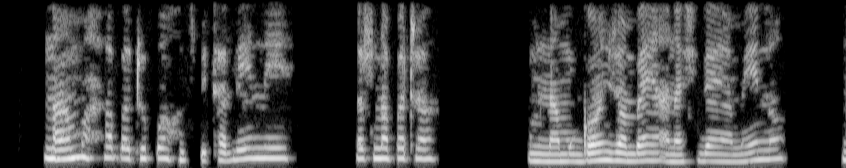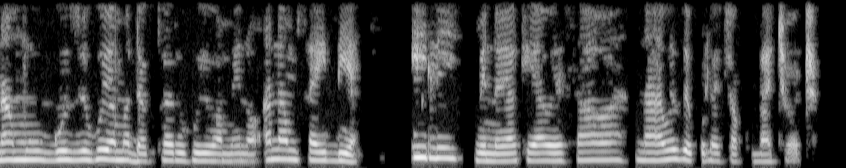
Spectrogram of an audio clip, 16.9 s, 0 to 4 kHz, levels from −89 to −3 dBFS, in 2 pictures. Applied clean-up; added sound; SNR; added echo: none; none; none; none.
